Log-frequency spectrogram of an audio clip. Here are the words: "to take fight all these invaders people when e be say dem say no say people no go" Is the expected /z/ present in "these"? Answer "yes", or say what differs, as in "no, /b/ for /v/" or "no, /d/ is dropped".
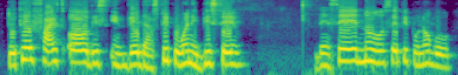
no, /s/ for /z/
